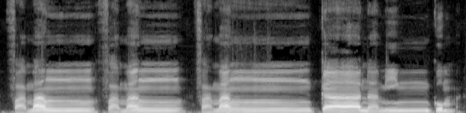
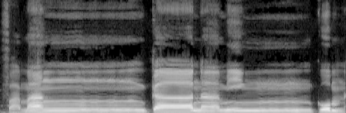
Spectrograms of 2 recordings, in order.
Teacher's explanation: Nah, maka disebut ab'ad begitu. Jadi cara bacanya itu disamarkan kemudian didengungkan. Karena dia ab'ad, maka kadar dengungnya itu dia lebih tinggi, maka lebih condong berbunyi eng. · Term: ikhfa hakiki ab'ad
